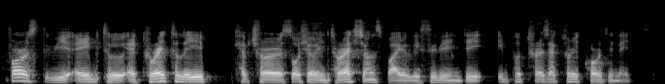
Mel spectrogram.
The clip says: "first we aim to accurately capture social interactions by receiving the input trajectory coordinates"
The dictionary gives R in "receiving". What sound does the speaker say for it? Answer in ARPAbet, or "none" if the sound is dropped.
L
